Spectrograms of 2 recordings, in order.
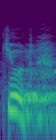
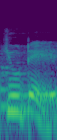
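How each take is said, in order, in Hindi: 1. शब्द बिना किसी अतिरिक्त स्वर के खत्म होता है। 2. शब्द एक अतिरिक्त स्वर के साथ खत्म होता है।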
